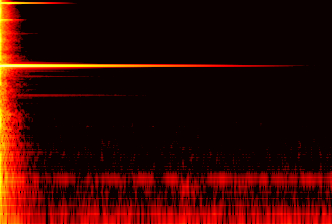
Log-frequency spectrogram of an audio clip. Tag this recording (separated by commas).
Musical instrument, Mallet percussion, Percussion, Music, Glockenspiel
